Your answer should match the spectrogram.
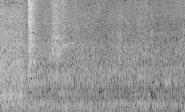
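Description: Steady low rumble of road traffic or an engine running nearby, with one sharp click about a third of a second in.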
